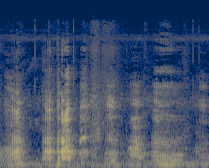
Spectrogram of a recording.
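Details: Yorkshire and Hampshire pigs on a farm in Bongaigaon, Assam, giving a few loud harsh grunts and a squealing rise in the first second, followed by softer grunts.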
